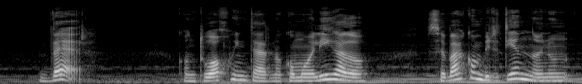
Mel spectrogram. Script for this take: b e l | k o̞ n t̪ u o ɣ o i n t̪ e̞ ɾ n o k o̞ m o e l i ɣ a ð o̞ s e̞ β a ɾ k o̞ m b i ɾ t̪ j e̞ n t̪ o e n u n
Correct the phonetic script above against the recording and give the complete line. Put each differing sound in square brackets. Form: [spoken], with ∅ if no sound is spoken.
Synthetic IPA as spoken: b e [ɾ] | k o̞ n t̪ u o [x] o i n t̪ e̞ ɾ n o k o̞ m o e l i ɣ a ð o̞ s e̞ β a [∅] k o̞ m b i ɾ t̪ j e̞ n [d̪] o e n u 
